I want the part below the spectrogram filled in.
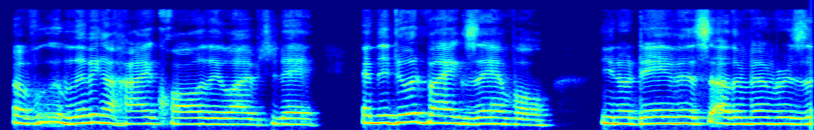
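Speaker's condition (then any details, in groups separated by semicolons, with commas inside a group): Parkinson's; deep brain stimulation, surgery four years after diagnosis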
